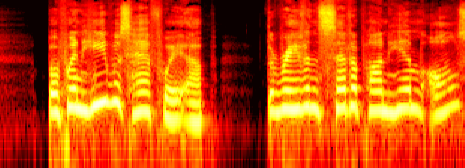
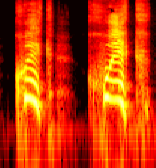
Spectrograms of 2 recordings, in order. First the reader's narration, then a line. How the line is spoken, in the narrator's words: cried Ian to the men who held the rope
